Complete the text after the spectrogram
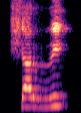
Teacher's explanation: रा को पढ़ते वक्त थोड़ी सी लकनाहट पैदा होती है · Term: तकरीर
